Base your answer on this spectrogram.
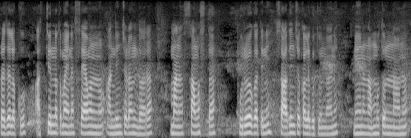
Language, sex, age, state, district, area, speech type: Telugu, male, 30-45, Andhra Pradesh, Anakapalli, rural, spontaneous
